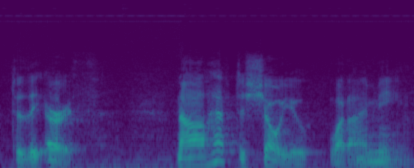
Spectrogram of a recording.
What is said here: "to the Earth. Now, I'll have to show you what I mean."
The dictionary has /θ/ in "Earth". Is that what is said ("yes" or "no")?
yes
